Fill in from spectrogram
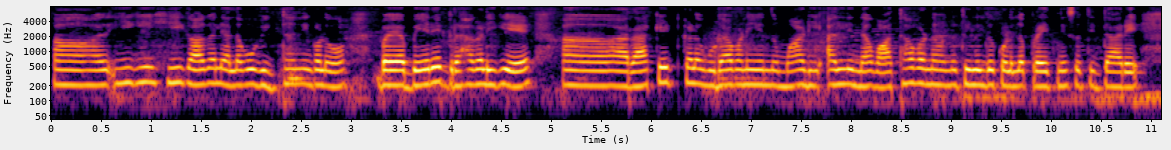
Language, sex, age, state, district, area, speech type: Kannada, female, 30-45, Karnataka, Tumkur, rural, spontaneous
